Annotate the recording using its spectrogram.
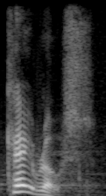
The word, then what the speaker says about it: kairos: Now, there's another part, another word that represents a form of time called kairos. And if you want to spell that, it's kind of like kairos syrup, only it's K-A-I-R-O-S.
